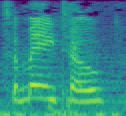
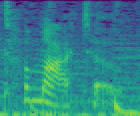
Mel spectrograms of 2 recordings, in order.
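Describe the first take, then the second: First: Tomato is said with an American pronunciation. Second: Tomato is said with a British pronunciation. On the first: The speaker calls it wrong. "not tomato" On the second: The speaker calls it right. "I said tomato"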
